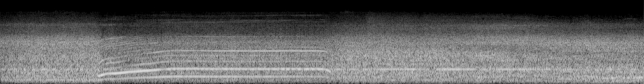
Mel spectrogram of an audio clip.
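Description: A locomotive whines loudly as it passes.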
